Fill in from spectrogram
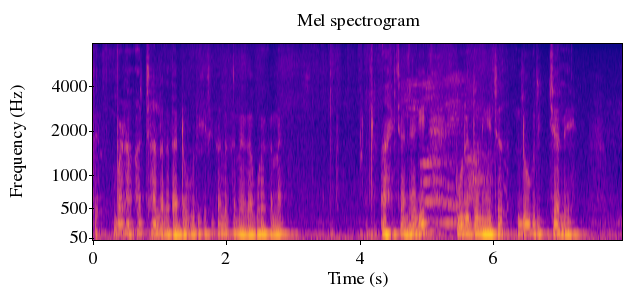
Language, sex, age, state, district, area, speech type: Dogri, male, 18-30, Jammu and Kashmir, Samba, urban, spontaneous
